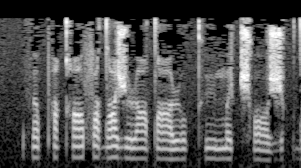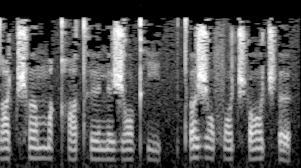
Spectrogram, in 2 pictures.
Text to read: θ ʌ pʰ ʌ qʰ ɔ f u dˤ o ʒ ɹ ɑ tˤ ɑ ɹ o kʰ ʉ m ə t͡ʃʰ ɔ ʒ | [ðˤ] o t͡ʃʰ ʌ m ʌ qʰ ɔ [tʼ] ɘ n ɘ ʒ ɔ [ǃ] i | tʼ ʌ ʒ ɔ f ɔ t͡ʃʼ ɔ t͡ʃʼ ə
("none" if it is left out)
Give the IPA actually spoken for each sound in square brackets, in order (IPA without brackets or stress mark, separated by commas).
dˤ, tʰ, kʰ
